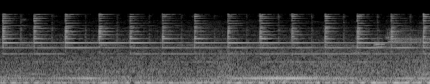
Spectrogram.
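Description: Metra commuter train with its diesel locomotive approaching, a steady low rumble. Over it, an even, fast bell-like ringing of about three to four strokes a second.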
